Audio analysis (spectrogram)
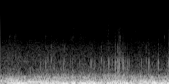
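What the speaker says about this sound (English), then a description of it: "Full throttle again. I'm doing this so that you can actually like feel the sound of the engine." A 2009 Hyundai i10 engine pulls hard at full throttle in second gear, a steady low droning roar heard from inside the cabin, continuous and loud with a rumbling, buffeting edge.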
